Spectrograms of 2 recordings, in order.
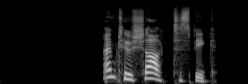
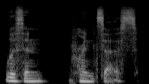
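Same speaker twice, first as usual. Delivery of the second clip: low, soft, mocking weight on "princess"; stress on princess; 6 semitones lower, 7 dB quieter than usual. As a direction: lean scornfully on "princess". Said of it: "he emphasizes the last word".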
